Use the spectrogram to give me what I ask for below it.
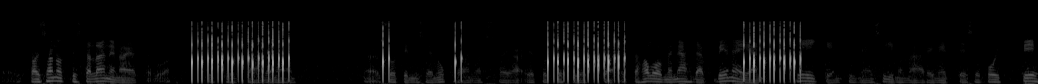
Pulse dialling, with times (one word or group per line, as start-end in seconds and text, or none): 1.9-2.9 0
3.8-3.9 1
4.6-4.7 1
5.5-6.3 8
7.4-8.0 6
